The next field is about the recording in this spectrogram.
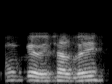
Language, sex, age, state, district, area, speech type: Gujarati, male, 18-30, Gujarat, Morbi, urban, conversation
